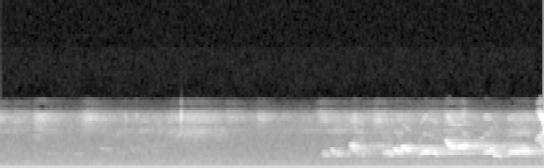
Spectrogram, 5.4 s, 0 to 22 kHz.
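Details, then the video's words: Around 4:30am a Eurasian blackbird sings unseen in an echoing backyard, recorded on an HTC Desire: quiet background for three seconds, then one rich warbled phrase rising into a squeaky high finish. "Blackbird's morning song"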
